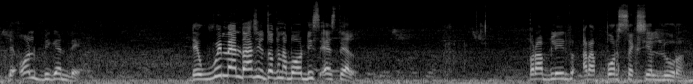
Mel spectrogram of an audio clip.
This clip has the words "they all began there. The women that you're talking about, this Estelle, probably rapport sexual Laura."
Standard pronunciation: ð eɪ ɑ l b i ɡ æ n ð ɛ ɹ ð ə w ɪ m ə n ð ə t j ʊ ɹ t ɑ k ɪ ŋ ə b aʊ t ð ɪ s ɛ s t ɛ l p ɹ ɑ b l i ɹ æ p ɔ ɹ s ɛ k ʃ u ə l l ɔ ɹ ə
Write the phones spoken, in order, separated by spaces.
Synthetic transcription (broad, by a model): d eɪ ɑ l b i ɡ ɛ n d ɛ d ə w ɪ m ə n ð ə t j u t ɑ k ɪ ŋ ə b aʊ t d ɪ s ɛ s t ɛ l p ɹ ɑ b l i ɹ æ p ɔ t s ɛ k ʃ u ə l l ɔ ɹ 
